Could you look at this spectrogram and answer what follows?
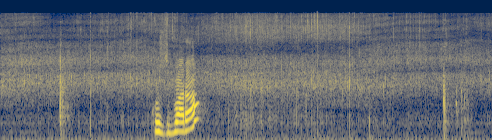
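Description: Calamari fries in hot oil with a constant low sizzle and a few sharp spattering pops, while someone briefly speaks once mid-way.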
